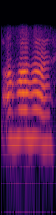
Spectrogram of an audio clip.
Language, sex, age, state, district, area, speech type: Assamese, female, 30-45, Assam, Dhemaji, rural, conversation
